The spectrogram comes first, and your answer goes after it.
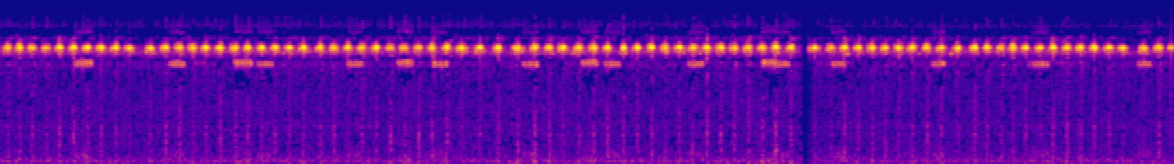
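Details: Cricket at night producing a relentless series of bright, high chirps about three or four per second, briefly pausing near the end, accompanied by occasional softer lower notes.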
